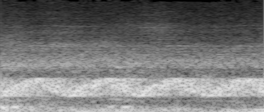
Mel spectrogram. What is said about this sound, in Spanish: tenemos la ambulancia de fondo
